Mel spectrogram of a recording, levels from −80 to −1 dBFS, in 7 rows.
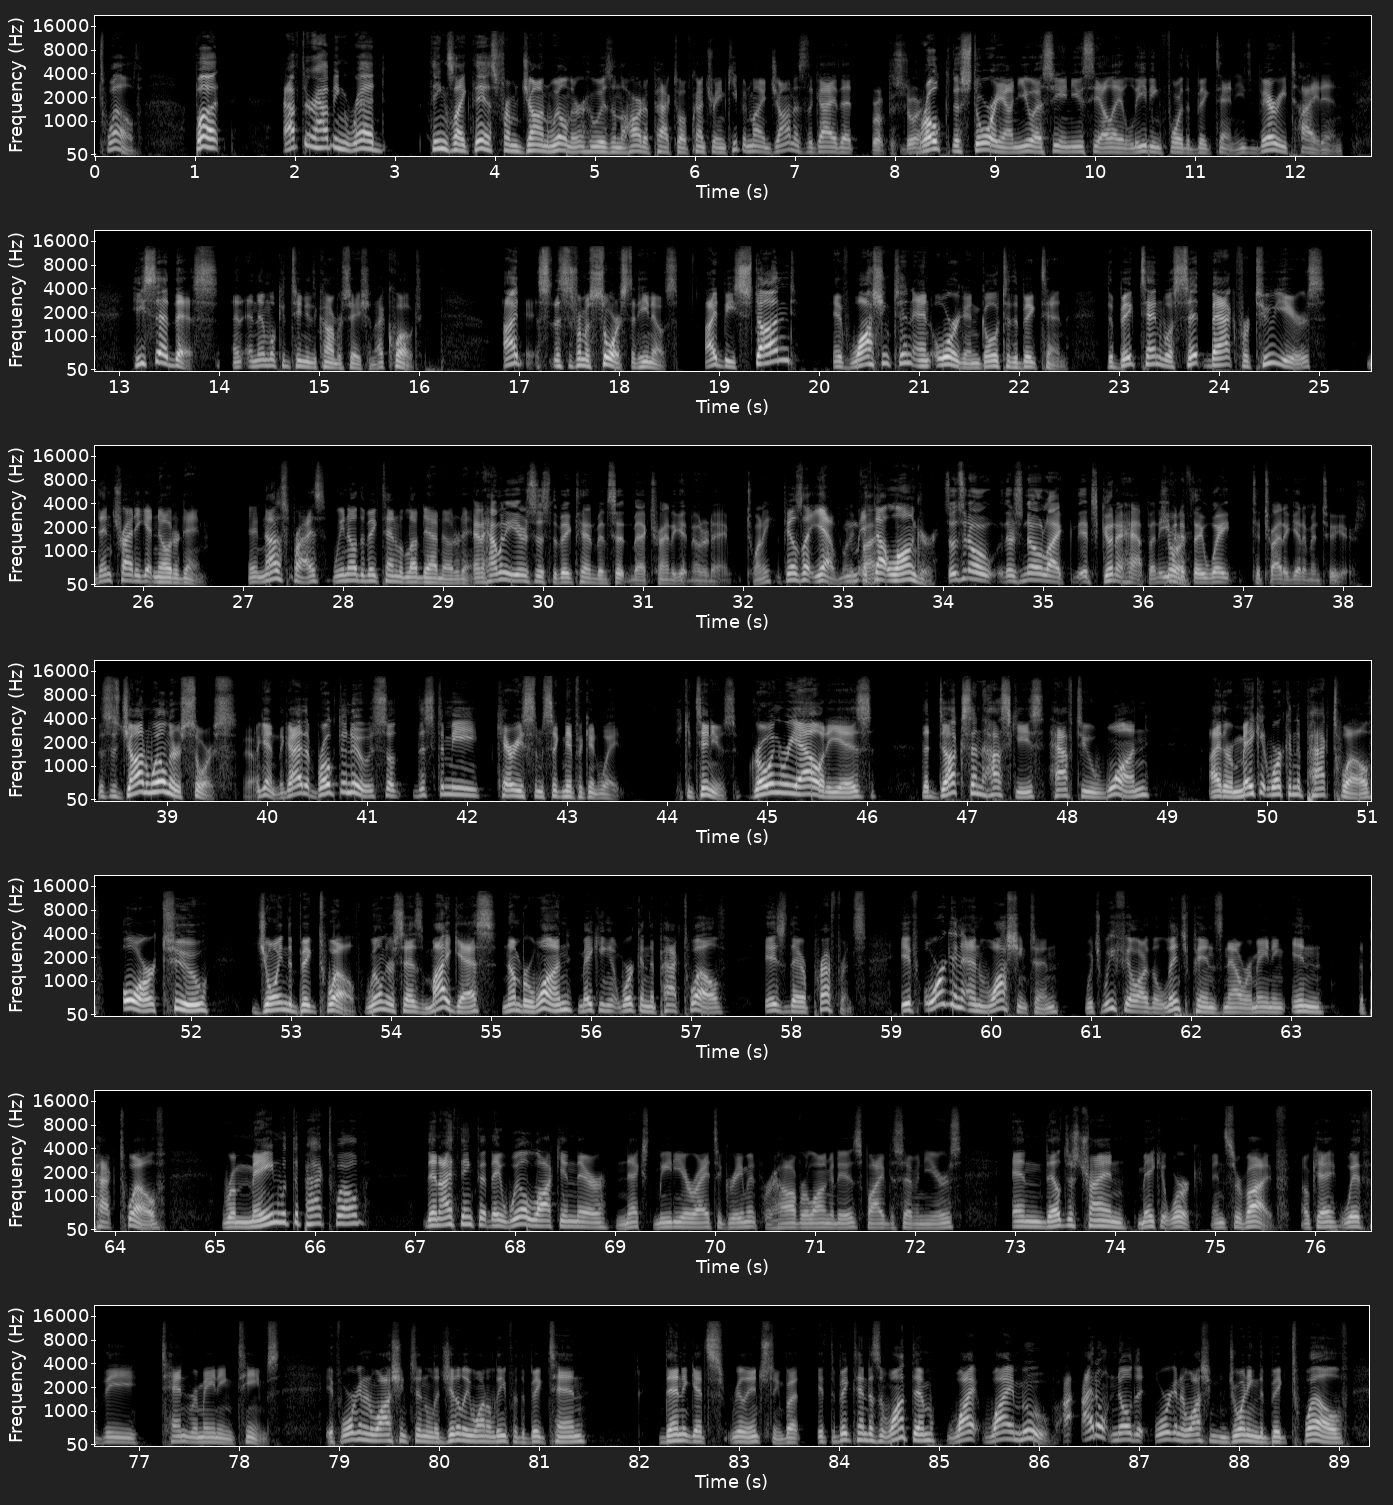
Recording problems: none

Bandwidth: 14 kHz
